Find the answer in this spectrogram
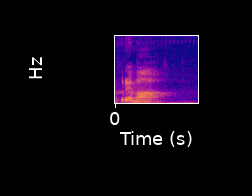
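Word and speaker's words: ῥῆμα: 발음을 흐레마 조금 아까도 제가 언급을 했습니다만은 요한복음 6장 63절의 말씀이 흐레마입니다.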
